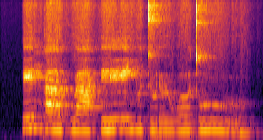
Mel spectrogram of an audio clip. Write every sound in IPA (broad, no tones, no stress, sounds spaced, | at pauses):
e ŋ ɡ aː xʷ aː k eː ʎ u t u ɾ ɯː w oː t w uː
